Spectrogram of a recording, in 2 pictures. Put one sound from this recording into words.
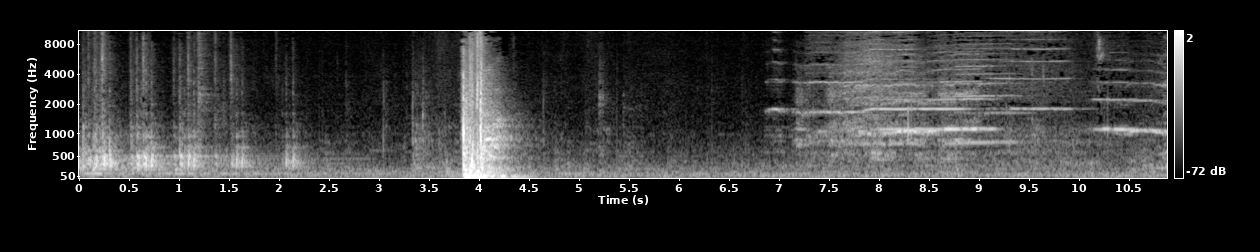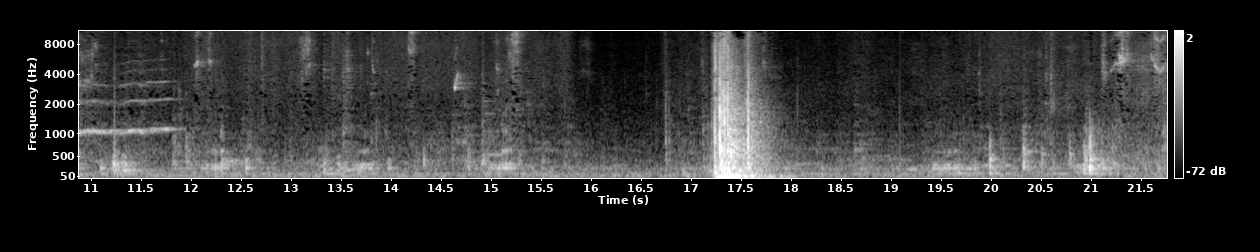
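A group of acoustic guitars plays plucked notes together, soft and quiet in places.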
